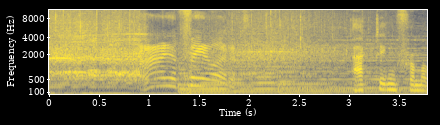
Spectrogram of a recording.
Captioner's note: applause; cheers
